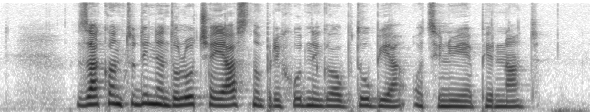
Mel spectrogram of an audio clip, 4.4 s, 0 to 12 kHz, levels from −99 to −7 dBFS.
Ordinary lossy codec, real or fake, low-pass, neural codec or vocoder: none; real; 10.8 kHz; none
